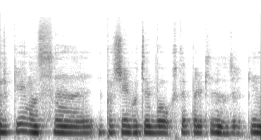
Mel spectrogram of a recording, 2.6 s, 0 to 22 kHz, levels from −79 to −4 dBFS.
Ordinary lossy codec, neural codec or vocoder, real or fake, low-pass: AAC, 64 kbps; codec, 44.1 kHz, 2.6 kbps, DAC; fake; 14.4 kHz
